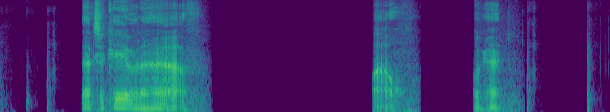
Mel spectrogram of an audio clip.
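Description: A man speaks animatedly into a close microphone.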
